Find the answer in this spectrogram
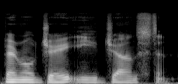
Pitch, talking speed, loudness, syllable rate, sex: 100 Hz, 135 wpm, -18 LUFS, 4.1 syllables/s, male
